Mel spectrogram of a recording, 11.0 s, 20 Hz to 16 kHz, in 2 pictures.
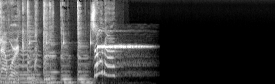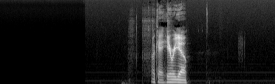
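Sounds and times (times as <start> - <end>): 
speech: 0.2 - 2.1, 8.5 - 9.4
telephone ringback tone on a call: 1.9 - 3.2.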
